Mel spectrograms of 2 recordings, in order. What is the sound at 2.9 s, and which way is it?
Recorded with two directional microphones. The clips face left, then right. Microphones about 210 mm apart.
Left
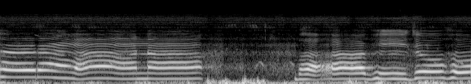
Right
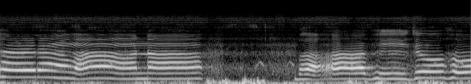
Female singing, 20° left (ahead or behind).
